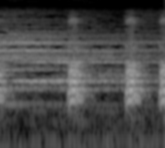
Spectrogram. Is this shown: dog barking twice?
yes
